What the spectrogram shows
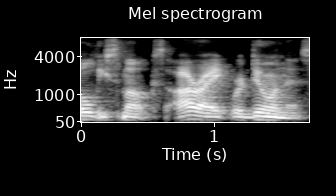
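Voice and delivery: ordinary delivery

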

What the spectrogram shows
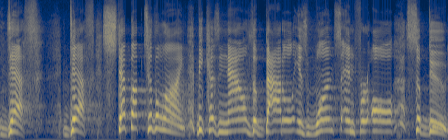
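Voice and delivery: defiant, challenging battle yell. Preaching, acting out what was yelled at death from the tomb: retelling a yell. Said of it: "he was yelling".

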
